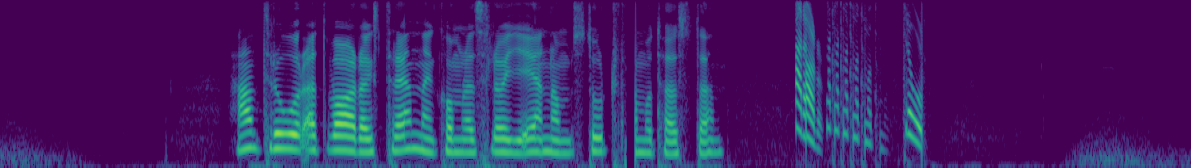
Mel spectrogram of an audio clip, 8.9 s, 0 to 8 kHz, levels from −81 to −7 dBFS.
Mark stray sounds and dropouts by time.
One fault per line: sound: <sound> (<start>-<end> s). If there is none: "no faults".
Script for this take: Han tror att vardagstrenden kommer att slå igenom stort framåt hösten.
sound: dropout (4.7-4.8 s)
sound: chirp (6.0-7.0 s)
